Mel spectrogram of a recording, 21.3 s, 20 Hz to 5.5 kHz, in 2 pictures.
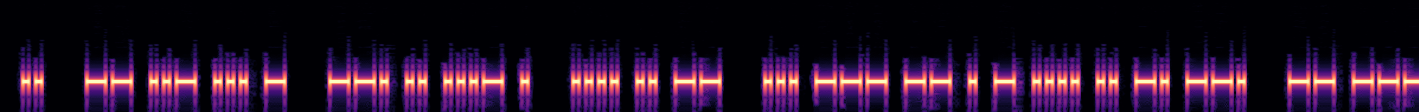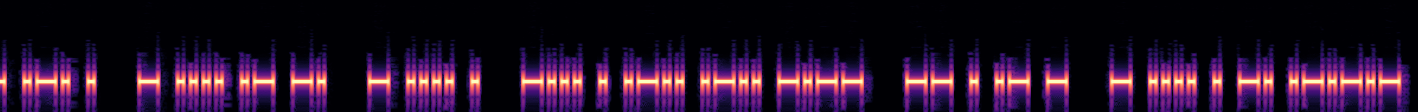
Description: Morse code, heard as a keyed tone, about 25 wpm, 600 Hz. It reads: I MUST GIVE HIM SOMETHING MORE THAN THE BELLY MEAT THEN.
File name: the old man and the sea part 1 25wpm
